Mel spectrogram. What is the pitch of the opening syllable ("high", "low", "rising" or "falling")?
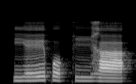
rising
